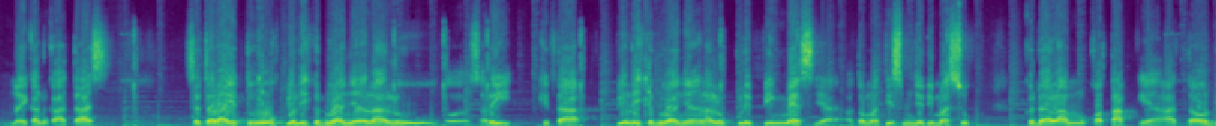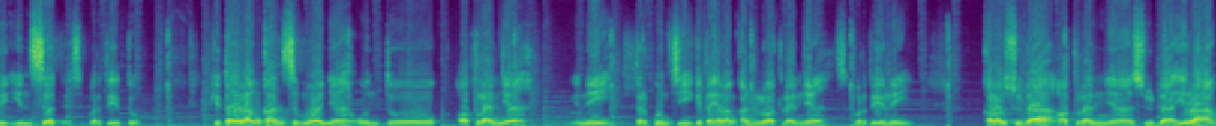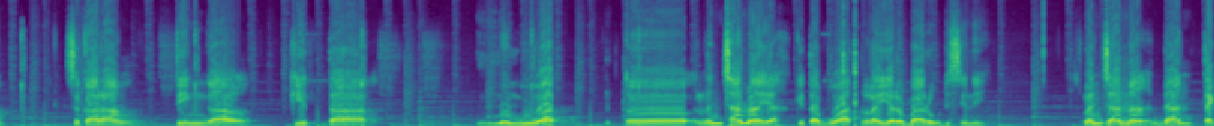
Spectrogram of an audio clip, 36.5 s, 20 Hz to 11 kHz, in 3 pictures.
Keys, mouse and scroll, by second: 2.5 right click, 3.8 click, 6.3 right click, 7.1-13.7 drag, 21.1 z, 21.5 click, 22.3 space, 22.7 click, 22.8 space, 23.7 click, 24.1 space, 24.4 click, 24.7 space, 27.4 ctrl+End, 27.8-29.5 drag, 33.8 t, 35.4-36.4 typing.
